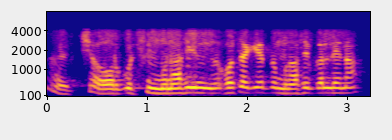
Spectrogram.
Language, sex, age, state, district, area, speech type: Urdu, male, 18-30, Uttar Pradesh, Saharanpur, urban, conversation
